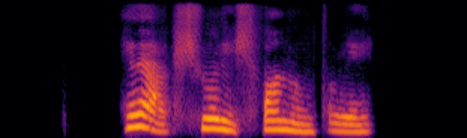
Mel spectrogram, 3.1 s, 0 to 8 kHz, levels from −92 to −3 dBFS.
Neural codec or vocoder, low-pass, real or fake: codec, 16 kHz, 1 kbps, FreqCodec, smaller model; 7.2 kHz; fake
